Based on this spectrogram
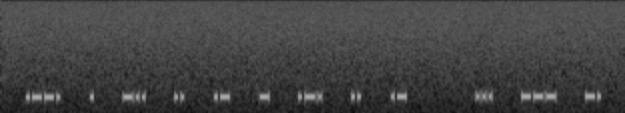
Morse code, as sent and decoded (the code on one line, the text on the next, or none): .--. . -.. .. .- - .-. .. .- / ... --- -.
PEDIATRIA SON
